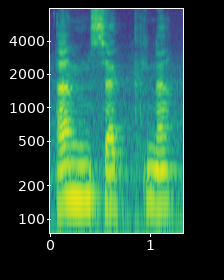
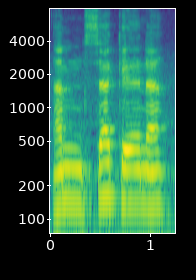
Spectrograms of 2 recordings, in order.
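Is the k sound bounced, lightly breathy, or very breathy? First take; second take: lightly breathy; bounced. First: The k sound has only a light breath. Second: The k sound is released with a bounce. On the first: The speaker calls it right. "تمام هكذا لطيف الهمس" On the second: The speaker calls it wrong. "قلقلتها وهذا خطأ"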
